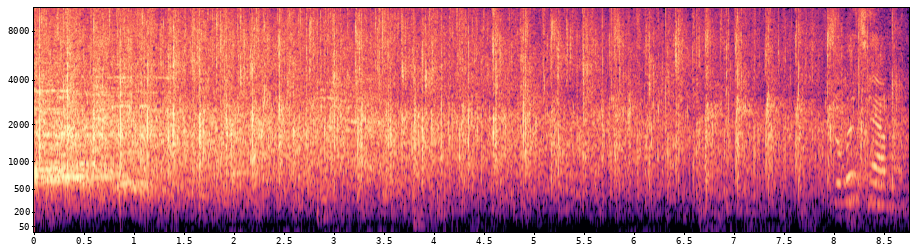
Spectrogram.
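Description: An audience claps steadily for a group of scholars standing at a college fine arts and communication ceremony, the applause loud and sustained throughout, thinning slightly toward the end.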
